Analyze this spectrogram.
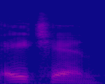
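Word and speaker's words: Etienne: Apparently, it's not Travis ETN. It's Travis Han. He finally corrected us how to say it.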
